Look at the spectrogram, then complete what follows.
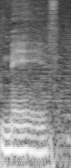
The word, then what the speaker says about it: Mave: Topaz Mave. That rhymes with brave.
